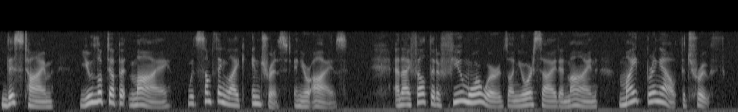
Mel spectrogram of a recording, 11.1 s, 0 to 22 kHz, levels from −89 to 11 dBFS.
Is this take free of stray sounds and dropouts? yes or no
yes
